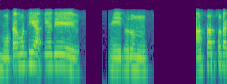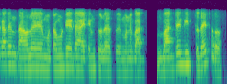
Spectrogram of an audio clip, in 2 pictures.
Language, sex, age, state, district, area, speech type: Bengali, male, 45-60, West Bengal, Nadia, rural, conversation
